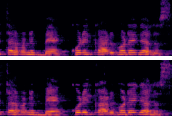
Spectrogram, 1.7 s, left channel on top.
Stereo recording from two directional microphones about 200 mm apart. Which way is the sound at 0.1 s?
20° left (ahead or behind).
